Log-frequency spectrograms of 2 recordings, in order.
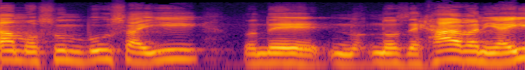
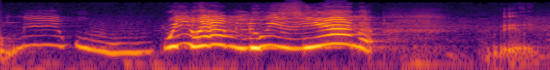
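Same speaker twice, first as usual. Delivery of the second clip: slow, high falsetto question; mimicked coworker; much slower than usual. Puzzled coworker quizzing him about Louisiana, mimicked in slow falsetto. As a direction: ask it high and drawn out. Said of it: "de repente me preguntó".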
